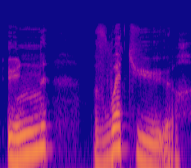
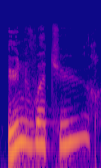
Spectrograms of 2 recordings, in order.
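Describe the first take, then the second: First: A vowel is sounded after the n of une. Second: No vowel is sounded after the n of une. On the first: The speaker calls it wrong. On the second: The speaker calls it right.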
